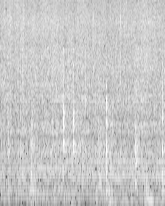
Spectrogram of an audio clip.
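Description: Garlic sizzles in a pan with sesame seeds over medium gas, a steady close hiss broken by a few soft stirring taps, with no talking.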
